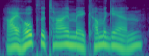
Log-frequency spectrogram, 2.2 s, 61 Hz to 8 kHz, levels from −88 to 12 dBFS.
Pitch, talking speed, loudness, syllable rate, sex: 155 Hz, 190 wpm, -17 LUFS, 4.0 syllables/s, male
